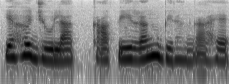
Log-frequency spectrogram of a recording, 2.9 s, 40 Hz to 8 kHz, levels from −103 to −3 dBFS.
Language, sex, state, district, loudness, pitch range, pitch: Hindi, female, Himachal Pradesh, Shimla, -16 LUFS, 175-220 Hz, 190 Hz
